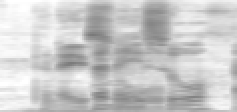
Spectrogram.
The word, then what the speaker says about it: Penei Sewell: With I can't say his name, Penei Sewell. – Penei Sewell.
